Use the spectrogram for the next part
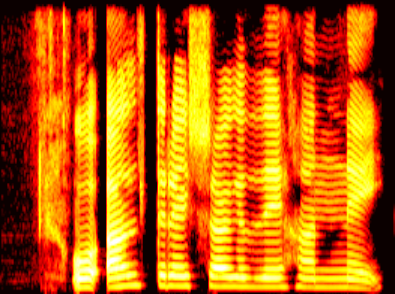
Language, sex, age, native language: Icelandic, male, 9, Icelandic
